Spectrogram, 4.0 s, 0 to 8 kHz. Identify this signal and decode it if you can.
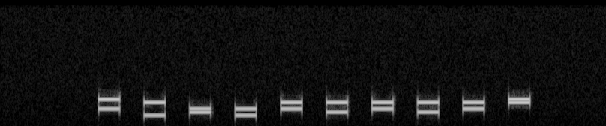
Multi-frequency trunk signalling (R1, as on North American trunks), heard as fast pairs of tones, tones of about 140 ms. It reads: KP 73298989 ST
